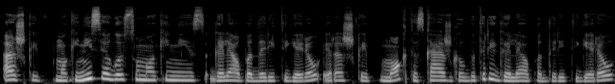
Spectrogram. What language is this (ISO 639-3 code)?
lit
